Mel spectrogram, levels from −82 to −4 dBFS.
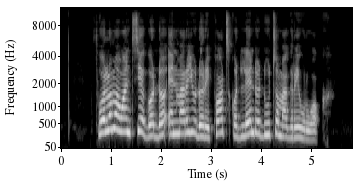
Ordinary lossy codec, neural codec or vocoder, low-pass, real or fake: none; none; 10.8 kHz; real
